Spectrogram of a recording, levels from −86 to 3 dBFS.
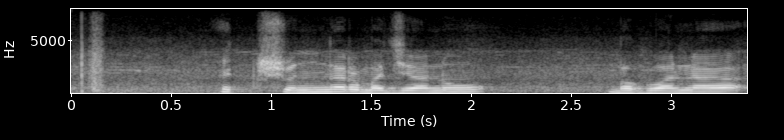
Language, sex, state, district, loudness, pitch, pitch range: Gujarati, male, Gujarat, Gandhinagar, -13 LUFS, 195 Hz, 180-200 Hz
